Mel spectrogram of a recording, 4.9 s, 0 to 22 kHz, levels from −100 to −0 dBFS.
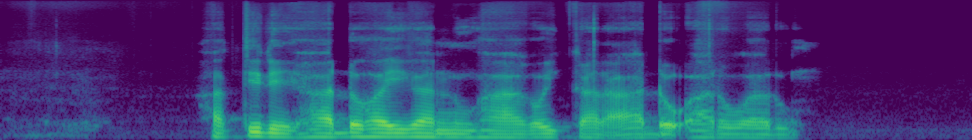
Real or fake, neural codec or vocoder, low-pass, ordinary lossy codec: fake; codec, 44.1 kHz, 7.8 kbps, DAC; none; none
